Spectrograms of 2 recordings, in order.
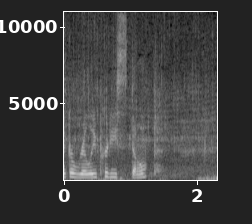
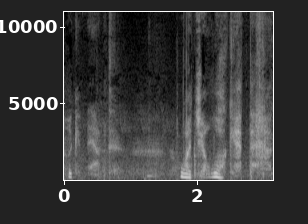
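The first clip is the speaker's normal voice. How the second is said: awed whisper; 6 dB quieter than usual. Real, not acted. Awed at the view.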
